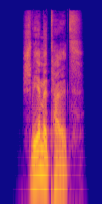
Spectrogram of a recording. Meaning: genitive singular of Schwermetall
- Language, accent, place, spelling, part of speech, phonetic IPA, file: German, Germany, Berlin, Schwermetalls, noun, [ˈʃveːɐ̯meˌtals], De-Schwermetalls.ogg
